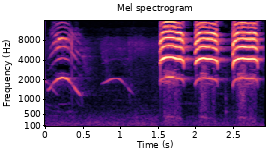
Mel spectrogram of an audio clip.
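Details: Pet parrot imitating a dog's bark, indoors: two thin, arched whistles, then three loud, harsh, bark-like squawks about half a second apart.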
